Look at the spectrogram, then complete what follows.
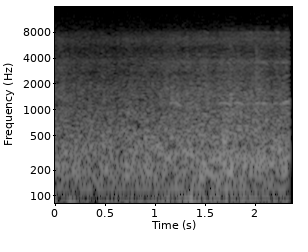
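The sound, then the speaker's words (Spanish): A steady, continuous wash of ocean surf at night, a broad hissing roar that holds an even level throughout with no distinct breaks between waves, and no voices. “Y eh, la noche, la oscuridad, el mar, el ruido de las olas nos llevan a dónde?”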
